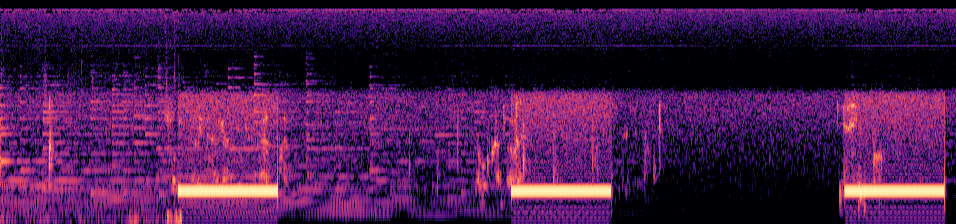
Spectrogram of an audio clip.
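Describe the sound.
Ringback tone from a telephone call being placed: three long, steady beeps of about one and a half seconds each, separated by silent gaps of roughly three and a half seconds, with faint background sounds before the first beep.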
